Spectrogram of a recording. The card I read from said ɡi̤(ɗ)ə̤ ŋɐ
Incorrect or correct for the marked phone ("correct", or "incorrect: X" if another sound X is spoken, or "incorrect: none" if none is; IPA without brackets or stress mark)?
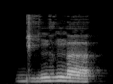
incorrect: n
